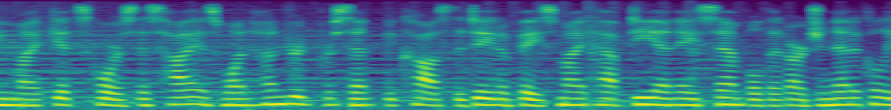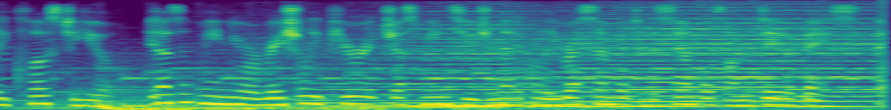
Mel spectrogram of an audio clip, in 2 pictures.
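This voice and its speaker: Fast low-voiced woman narrator. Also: highs cut off. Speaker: channel narrator. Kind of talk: scripted voice-over narration.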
